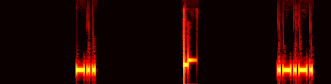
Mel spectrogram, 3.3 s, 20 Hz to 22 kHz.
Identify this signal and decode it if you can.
Morse code, heard as a keyed tone, about 45 wpm, 700 Hz. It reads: D <AR>
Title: Single Character (Letter:Number:Punctuation:Prosign) Alt 45wpm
